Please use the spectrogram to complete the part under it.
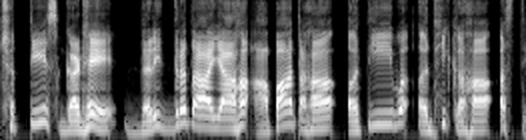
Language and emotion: Sanskrit, neutral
